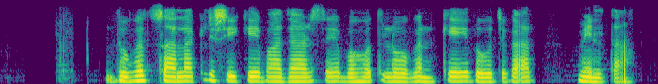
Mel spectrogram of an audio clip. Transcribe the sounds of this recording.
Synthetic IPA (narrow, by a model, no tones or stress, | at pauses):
d̪ʊɡət̪saːlakɾɪʃikebaːd͡ʒaːɾsebəɦʊt̪loːɡənkeɾoːd͡ʒɡa̰ːɾ | mɪlt̪a̰ː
